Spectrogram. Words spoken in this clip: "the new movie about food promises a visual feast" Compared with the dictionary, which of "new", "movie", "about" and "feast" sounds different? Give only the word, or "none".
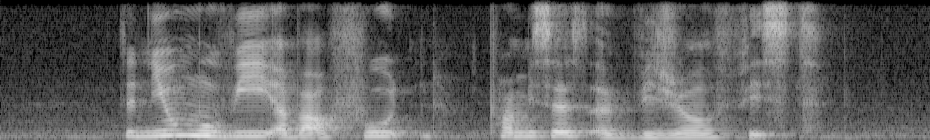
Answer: none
